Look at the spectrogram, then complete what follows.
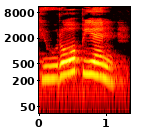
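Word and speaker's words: European: उसी तरह यूरोपियन, यू, तो यहाँ पे हिंदी लेटर य का साउंड आ रहा है जो कि एक कॉन्सोनेंट है।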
